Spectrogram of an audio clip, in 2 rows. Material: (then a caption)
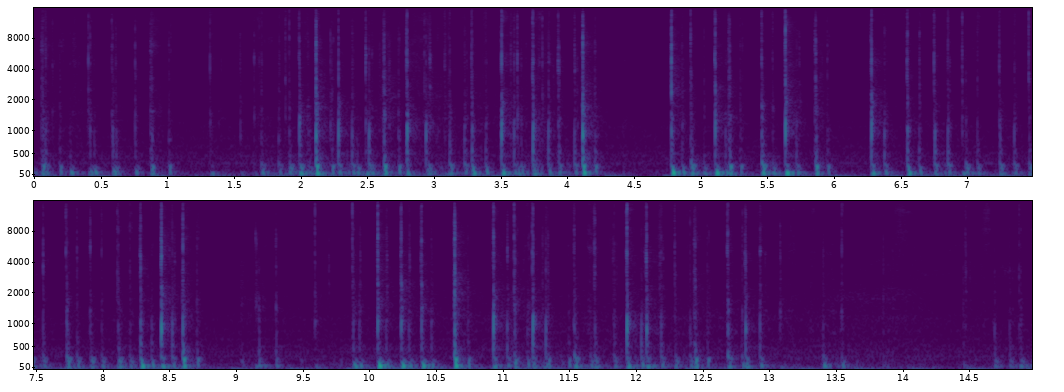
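Plastic, aluminium. Fingertips of both hands type on the low-profile black plastic keys of a space-grey aluminium laptop keyboard. Rapid, soft clicks and dull thuds come in bursts, with brief pauses near 4.5 and 9 seconds, and each keystroke dies away almost instantly.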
